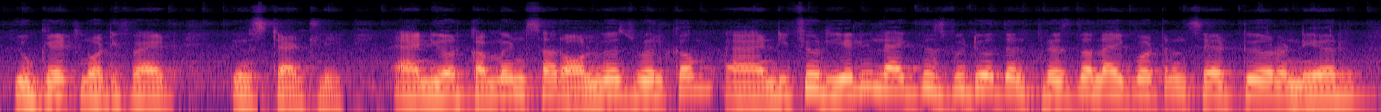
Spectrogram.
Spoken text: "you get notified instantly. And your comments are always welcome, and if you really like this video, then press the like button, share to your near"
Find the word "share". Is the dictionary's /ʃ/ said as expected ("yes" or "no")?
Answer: no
